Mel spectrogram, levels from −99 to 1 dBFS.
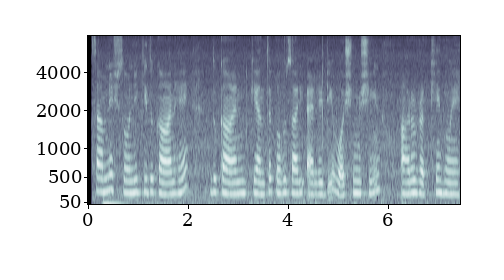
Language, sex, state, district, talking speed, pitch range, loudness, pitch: Hindi, female, Punjab, Pathankot, 135 wpm, 200-225 Hz, -15 LUFS, 210 Hz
